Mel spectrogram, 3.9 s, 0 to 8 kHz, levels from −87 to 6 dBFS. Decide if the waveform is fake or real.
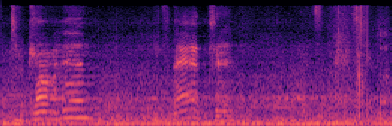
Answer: fake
